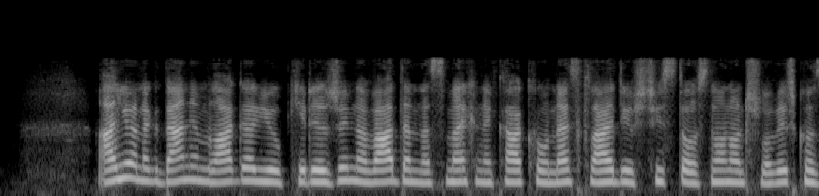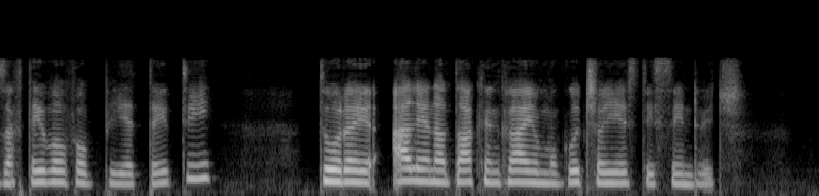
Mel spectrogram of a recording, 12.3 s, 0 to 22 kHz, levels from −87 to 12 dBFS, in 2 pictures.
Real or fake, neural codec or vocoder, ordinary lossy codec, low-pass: fake; codec, 16 kHz, 1.1 kbps, Voila-Tokenizer; none; 7.2 kHz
